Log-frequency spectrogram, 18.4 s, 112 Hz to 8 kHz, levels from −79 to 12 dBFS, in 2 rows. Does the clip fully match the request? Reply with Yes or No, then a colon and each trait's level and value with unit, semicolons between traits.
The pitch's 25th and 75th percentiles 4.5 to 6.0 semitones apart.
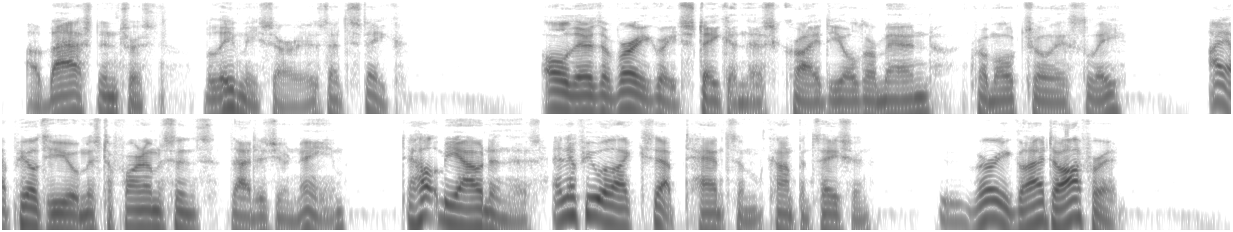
Yes: wide, 5.4 semitones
